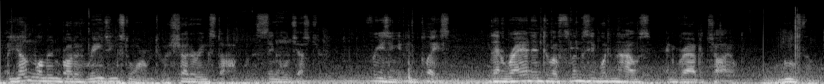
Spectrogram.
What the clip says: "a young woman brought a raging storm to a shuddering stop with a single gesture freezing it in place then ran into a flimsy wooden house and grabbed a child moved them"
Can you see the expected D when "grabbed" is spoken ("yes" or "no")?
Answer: yes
